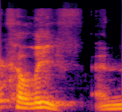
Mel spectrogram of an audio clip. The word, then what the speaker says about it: Khalifa: um all that yeah and we mispronounced her name the entire time what the your name we called her khalif and no never pronounced the a khalifa was it khalifa but is it like a rapper pronounced it correctly this time but the entire time we did the last show we said khalif which i don't care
